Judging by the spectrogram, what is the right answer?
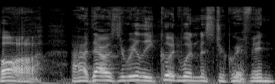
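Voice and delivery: breathless panting speech. Retelling how Gilroy, falling behind, spoke to Mr. Griffin; imitating Gilroy panting. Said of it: "And he pants, and he goes".

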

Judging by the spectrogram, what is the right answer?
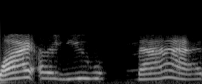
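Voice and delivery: put-on very slow, drawn-out, high Southern accent. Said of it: "She was so much more Southern".

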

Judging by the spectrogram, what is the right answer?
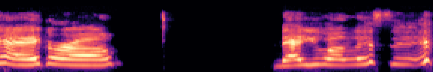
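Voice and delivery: playful teasing. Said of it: "And Imma be like".

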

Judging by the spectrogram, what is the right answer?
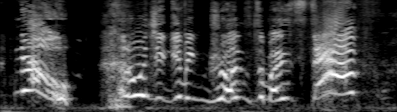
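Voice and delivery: very high, slow, loud shout. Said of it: "He goes".

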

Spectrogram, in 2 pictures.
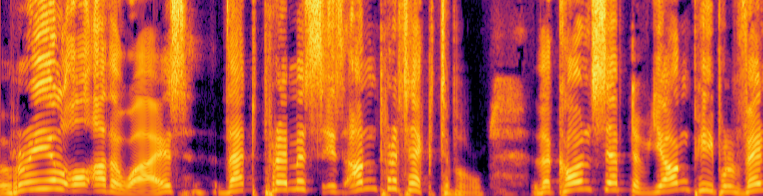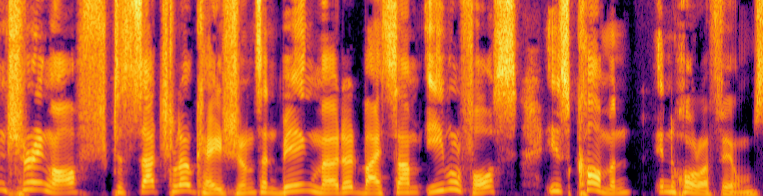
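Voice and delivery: put-on British accent. Reading a quoted passage aloud, the speaker switches to a put-on british accent. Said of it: "I'll just switch to British now".

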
